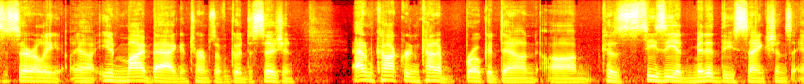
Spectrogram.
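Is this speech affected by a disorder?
No.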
